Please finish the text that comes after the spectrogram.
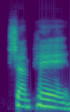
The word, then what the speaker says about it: champagne: ch can say and then it says in the french influence words like machine and uh mustache and um champagne chandelier and i you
